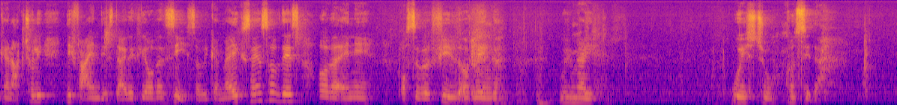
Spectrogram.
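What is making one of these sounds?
A young woman lectures calmly through a microphone in a large room.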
